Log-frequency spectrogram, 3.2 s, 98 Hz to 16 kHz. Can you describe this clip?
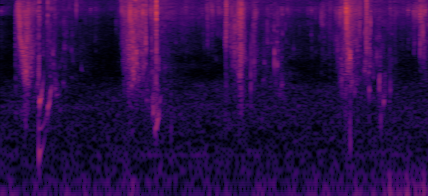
Water Footsteps
Recorded using a zoom h2n recorder. Footsteps walking through water. Edited in audacity.
walk, water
